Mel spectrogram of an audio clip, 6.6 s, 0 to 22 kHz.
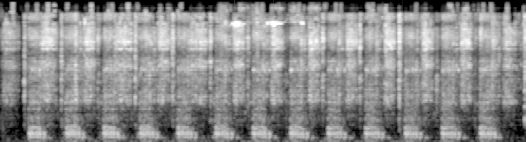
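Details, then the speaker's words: Champion 23C string trimmer found on the kerb, no visible choke: repeated pull-cord whirs, roughly two a second, with no firing or catch, because no fuel can reach the engine. Fuel dribbled in later lets it fire. "it'll never start because it can't get fuel in."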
